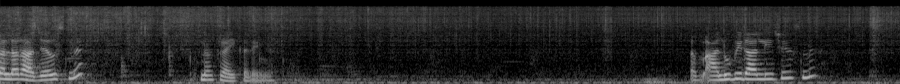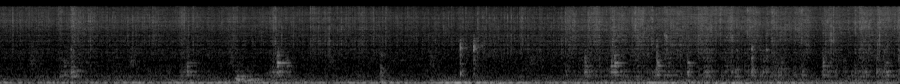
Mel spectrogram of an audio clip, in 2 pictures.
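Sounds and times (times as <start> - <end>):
wooden spatula stirring: 0.0 - 4.6, 8.7 - 11.9, 14.6 - 18.0
vegetables sizzling in oil: 0.0 - 18.0.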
